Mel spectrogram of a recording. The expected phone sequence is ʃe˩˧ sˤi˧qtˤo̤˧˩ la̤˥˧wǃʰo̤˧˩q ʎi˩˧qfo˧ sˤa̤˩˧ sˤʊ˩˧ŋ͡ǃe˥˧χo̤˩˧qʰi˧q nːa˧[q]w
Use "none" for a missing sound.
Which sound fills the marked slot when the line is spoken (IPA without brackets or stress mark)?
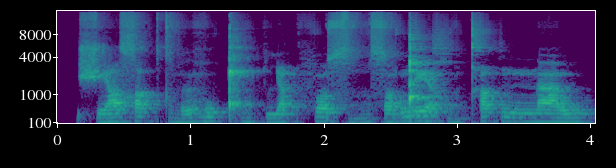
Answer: none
